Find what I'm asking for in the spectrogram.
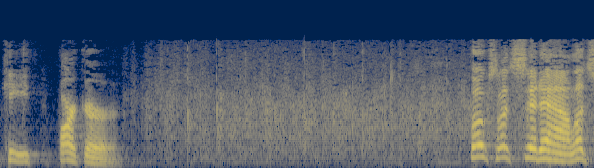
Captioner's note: audience applauds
